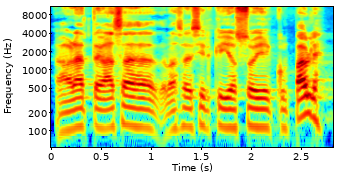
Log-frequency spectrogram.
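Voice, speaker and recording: A young man with a Mexican accent co-hosts a podcast in a medium-pitched voice. He teases his friend with dry, short jabs. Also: fairly quick. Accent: Mexican Spanish. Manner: teasing, dry, interjects short remarks. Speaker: podcast co-host. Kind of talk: casual chat.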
